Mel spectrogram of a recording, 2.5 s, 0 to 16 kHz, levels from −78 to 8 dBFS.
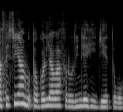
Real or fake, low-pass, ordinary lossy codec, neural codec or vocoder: fake; 10.8 kHz; none; codec, 24 kHz, 0.9 kbps, WavTokenizer, small release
